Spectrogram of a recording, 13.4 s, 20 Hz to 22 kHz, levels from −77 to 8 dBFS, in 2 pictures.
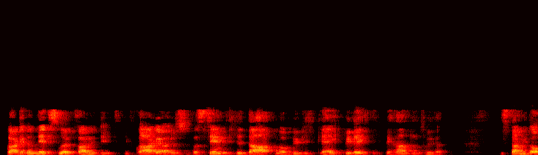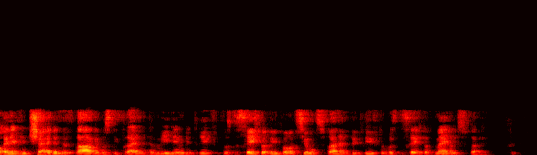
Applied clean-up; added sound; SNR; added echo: neural mask model DeepFilterNet 3.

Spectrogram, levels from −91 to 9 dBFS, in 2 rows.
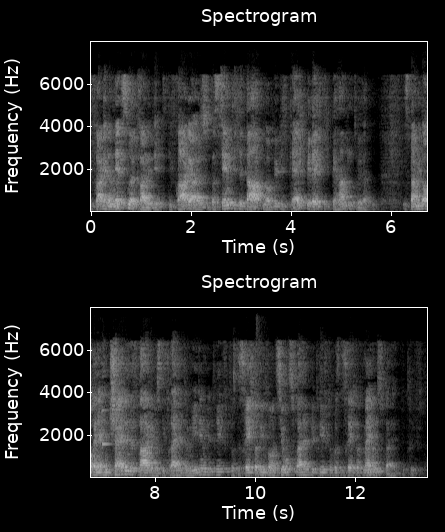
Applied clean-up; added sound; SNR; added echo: neural separator model SepFormer DNS4.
